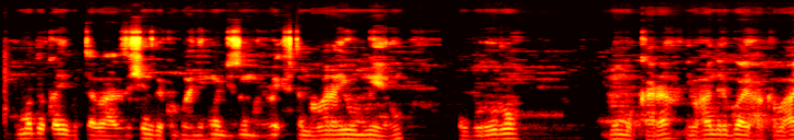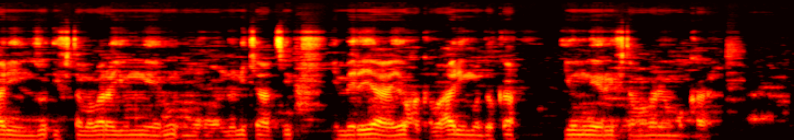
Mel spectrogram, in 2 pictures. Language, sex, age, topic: Kinyarwanda, male, 18-24, government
